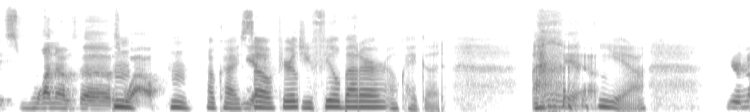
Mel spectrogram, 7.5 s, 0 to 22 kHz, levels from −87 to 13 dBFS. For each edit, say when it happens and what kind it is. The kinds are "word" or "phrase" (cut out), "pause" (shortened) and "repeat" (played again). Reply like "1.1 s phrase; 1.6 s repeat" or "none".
1.1 s phrase; 3.0 s word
